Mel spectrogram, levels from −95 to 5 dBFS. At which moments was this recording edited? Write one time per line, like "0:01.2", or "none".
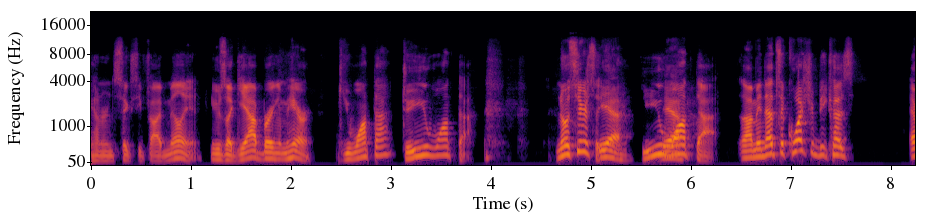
0:01.1
0:02.5
0:03.0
